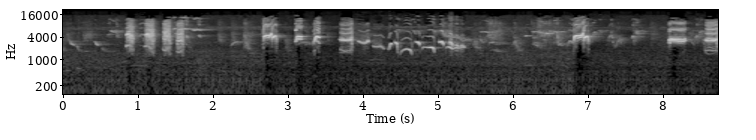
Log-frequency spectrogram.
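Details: Oriental magpie-robin performing ngeplong song to prompt silent birds: several loud harsh bursts in a row, then a varied stretch of looping whistled notes and chatter, ending with more bursts.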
